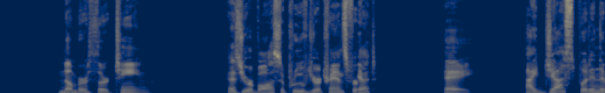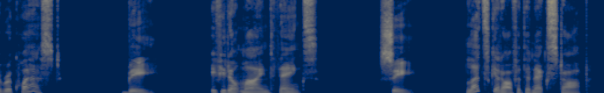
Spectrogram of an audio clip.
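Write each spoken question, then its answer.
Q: Has your boss approved your transfer yet?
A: A: I just put in the request.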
